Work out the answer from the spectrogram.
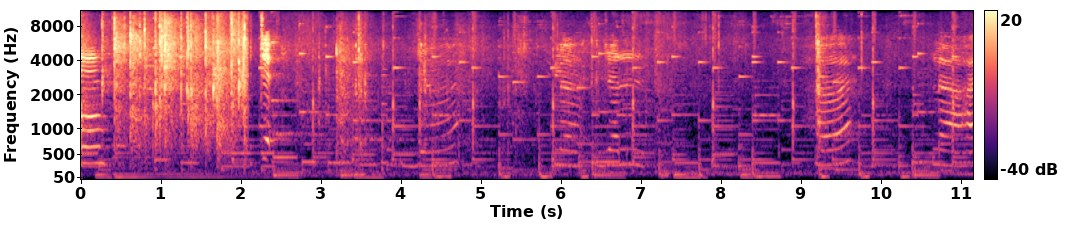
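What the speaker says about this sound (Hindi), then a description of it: "वेरी गुड, ताली मारो।" Children in a primary classroom clap their hands together, giving sharp, quick taps in short bursts. The clapping is close and fairly loud, and a few voices speak between the bursts.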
